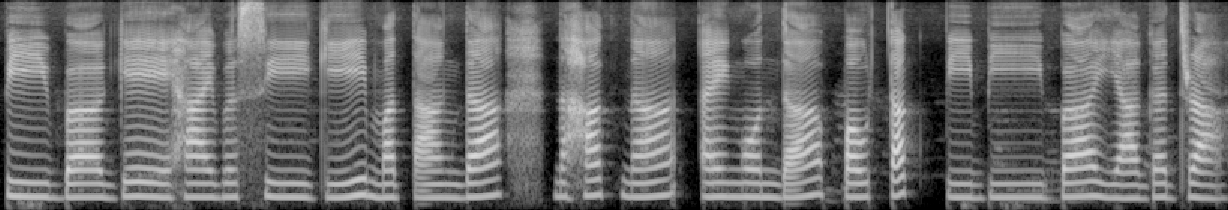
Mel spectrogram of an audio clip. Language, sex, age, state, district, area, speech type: Manipuri, female, 18-30, Manipur, Kangpokpi, urban, read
